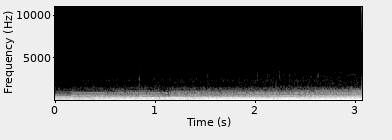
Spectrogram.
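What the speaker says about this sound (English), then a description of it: "as Sarah was driving home from work" A car drives home from work on a quiet road, its engine and road noise forming a steady, loud low rumble heard from inside the vehicle.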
